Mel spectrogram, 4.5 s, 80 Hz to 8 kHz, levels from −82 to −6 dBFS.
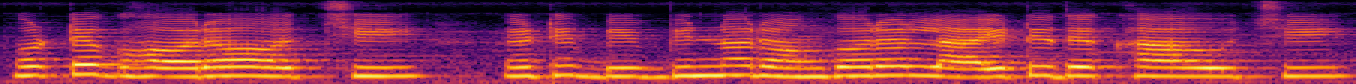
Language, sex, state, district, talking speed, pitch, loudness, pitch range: Odia, female, Odisha, Nuapada, 105 wpm, 280 Hz, -13 LUFS, 275-290 Hz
